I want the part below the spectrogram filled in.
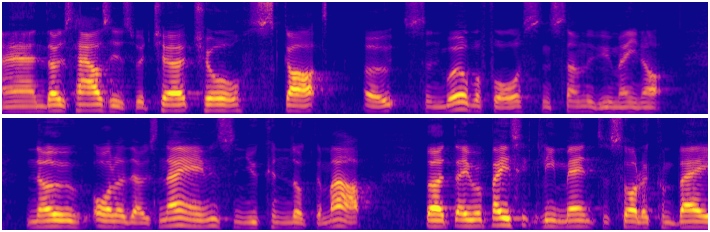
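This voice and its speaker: In a British accent, a man speaks at a moderate pace with fairly even intonation. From Britain. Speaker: scientist and research director. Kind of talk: lecture. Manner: hesitant with fillers.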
